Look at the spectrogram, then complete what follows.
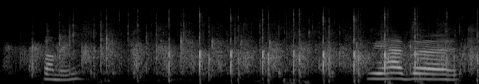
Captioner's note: audience applauding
